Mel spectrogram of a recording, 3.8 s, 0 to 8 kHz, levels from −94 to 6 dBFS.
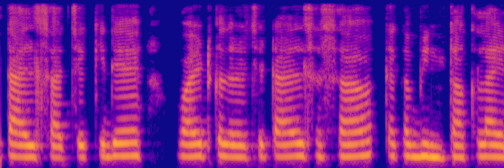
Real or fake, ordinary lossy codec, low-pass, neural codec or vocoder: real; none; 7.2 kHz; none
